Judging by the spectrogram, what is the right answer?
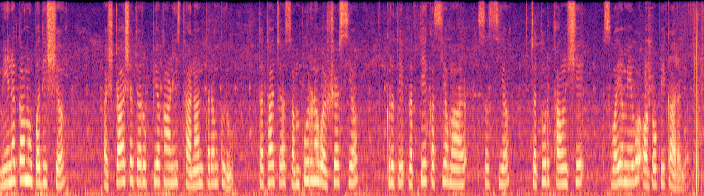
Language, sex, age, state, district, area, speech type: Sanskrit, female, 30-45, Maharashtra, Nagpur, urban, read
